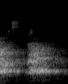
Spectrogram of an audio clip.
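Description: Dogs barking, two quick, fairly loud barks in rapid succession with a rough, mid-pitched tone, the second longer and trailing off. No one speaks over them.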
